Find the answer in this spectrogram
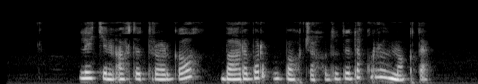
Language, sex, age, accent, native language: Uzbek, female, 18-24, Namangan, Uzbek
